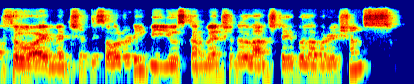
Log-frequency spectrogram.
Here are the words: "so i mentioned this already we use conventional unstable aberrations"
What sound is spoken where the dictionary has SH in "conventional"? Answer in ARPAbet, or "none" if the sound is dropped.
SH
